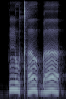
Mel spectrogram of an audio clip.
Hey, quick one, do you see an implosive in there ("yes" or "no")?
yes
